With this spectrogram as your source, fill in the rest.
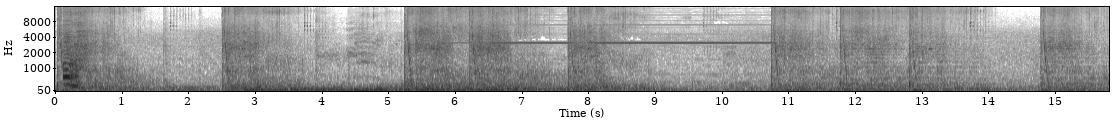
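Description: Explosions boom loudly, one after another.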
